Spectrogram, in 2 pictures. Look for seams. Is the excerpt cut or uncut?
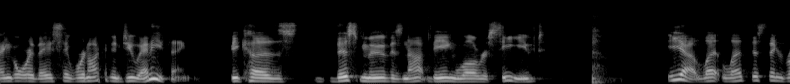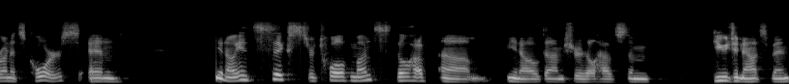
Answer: cut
